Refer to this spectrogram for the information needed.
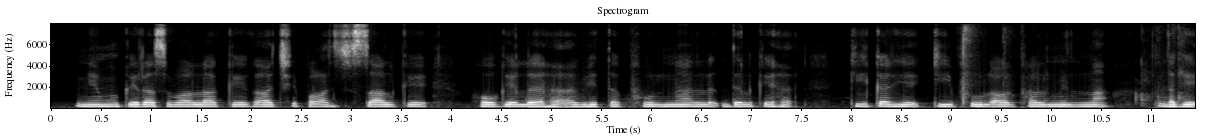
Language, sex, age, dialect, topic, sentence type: Magahi, female, 25-30, Southern, agriculture, question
